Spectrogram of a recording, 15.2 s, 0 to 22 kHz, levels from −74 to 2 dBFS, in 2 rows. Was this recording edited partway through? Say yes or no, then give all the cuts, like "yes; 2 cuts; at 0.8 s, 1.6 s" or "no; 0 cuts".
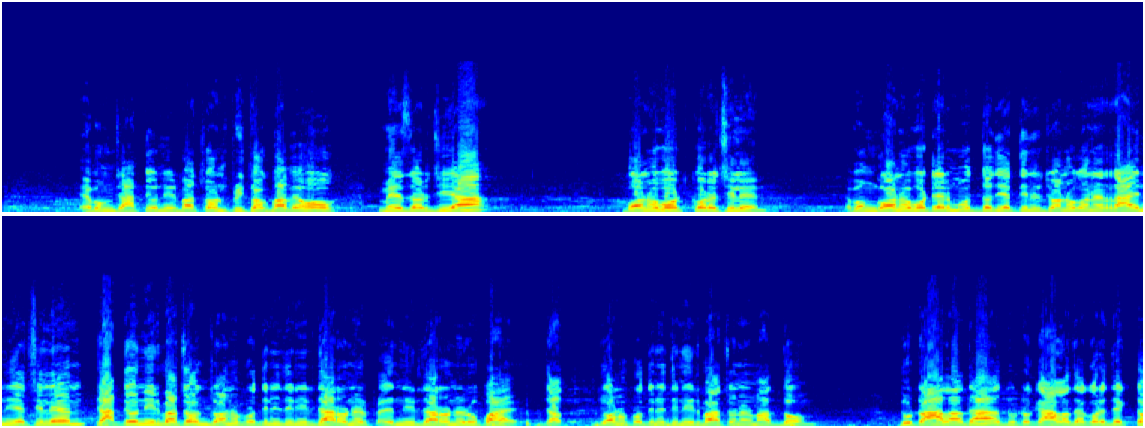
yes; 2 cuts; at 2.4 s, 8.2 s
